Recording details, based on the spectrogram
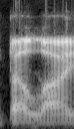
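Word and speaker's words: Belli: maybe go no Melvin belly sounds so much better but did he actually pronounce it belly like that's what people say that that's the closest way to the way he said it but I just think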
